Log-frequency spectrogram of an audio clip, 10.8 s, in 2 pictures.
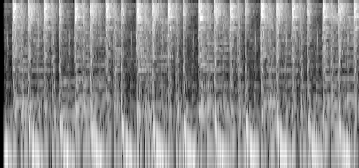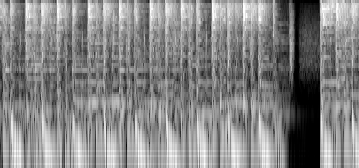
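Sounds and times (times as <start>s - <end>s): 
instrumental backing track: 0.1s - 10.7s.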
